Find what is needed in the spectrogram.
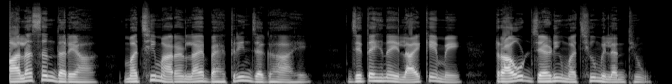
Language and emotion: Sindhi, neutral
